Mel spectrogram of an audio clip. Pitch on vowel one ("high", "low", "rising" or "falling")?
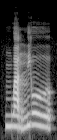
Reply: low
